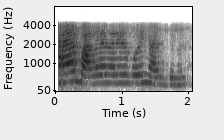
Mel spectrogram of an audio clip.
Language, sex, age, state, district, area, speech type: Bengali, female, 30-45, West Bengal, Purba Medinipur, rural, conversation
